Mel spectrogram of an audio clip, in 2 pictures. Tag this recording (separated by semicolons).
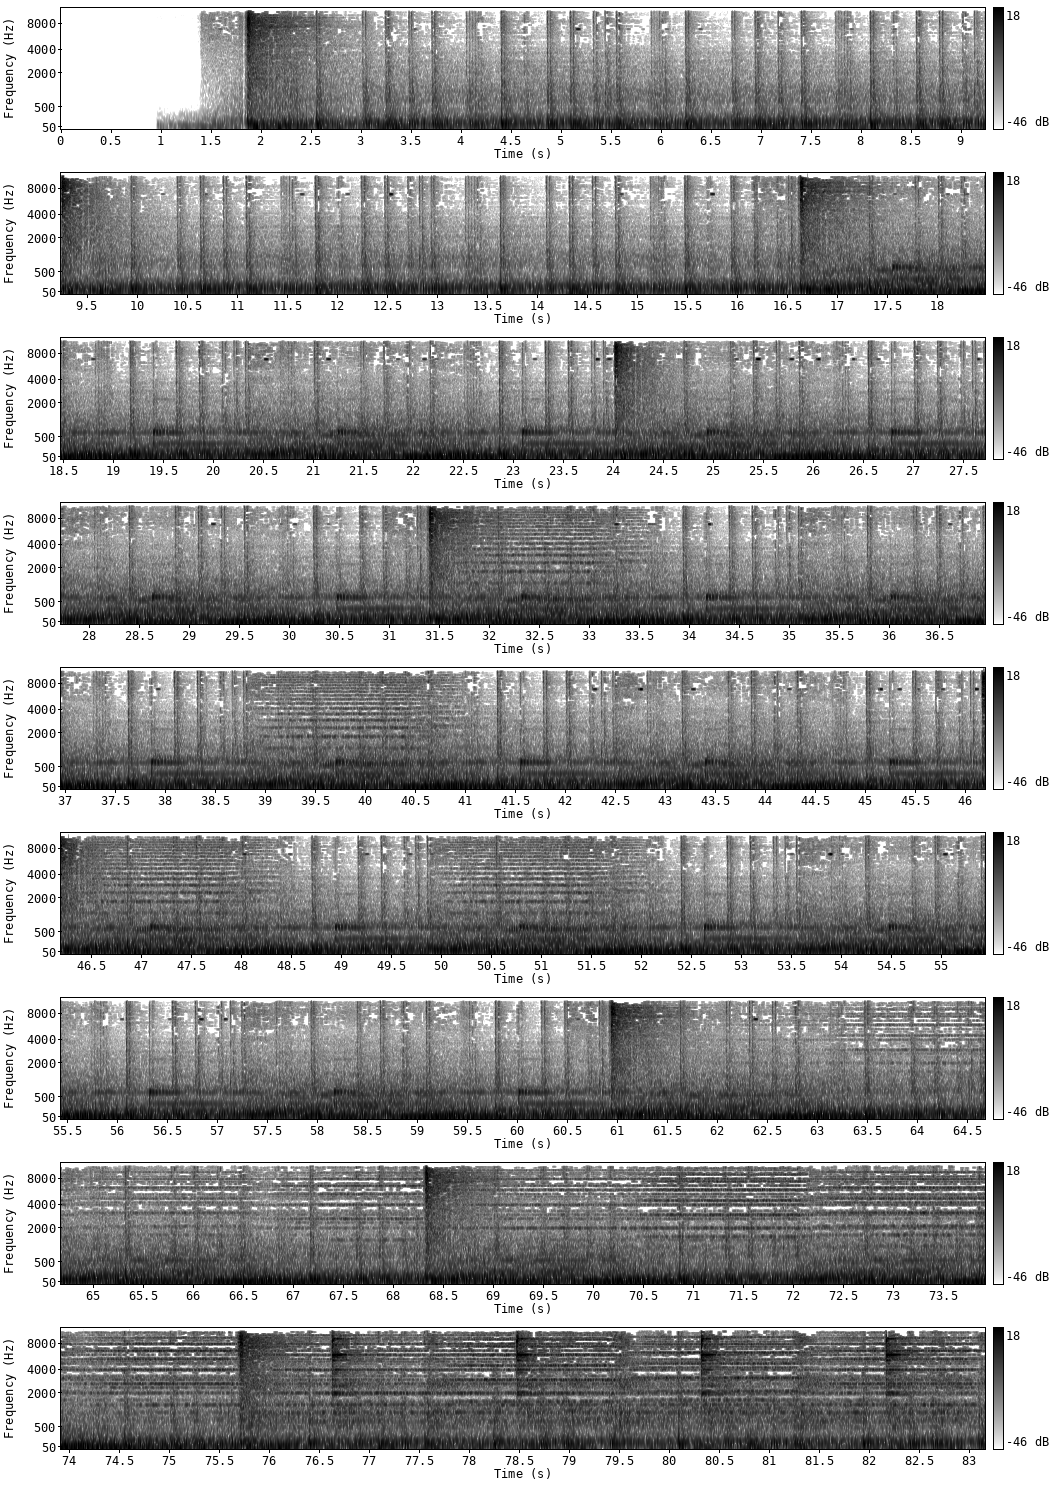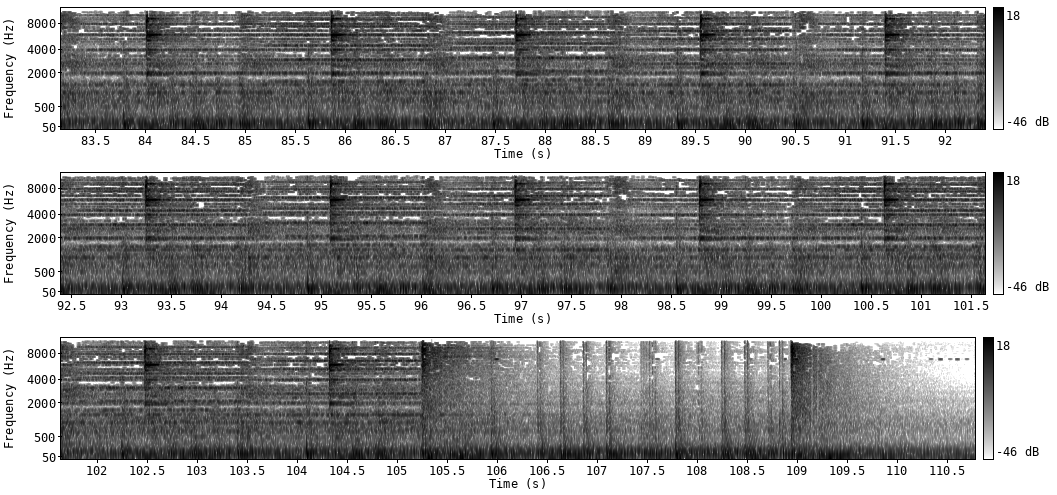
battle; choir; drums; epic; game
